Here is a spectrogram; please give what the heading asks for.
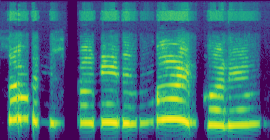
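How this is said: The voice sounds wee and little. "in his wee little voice"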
